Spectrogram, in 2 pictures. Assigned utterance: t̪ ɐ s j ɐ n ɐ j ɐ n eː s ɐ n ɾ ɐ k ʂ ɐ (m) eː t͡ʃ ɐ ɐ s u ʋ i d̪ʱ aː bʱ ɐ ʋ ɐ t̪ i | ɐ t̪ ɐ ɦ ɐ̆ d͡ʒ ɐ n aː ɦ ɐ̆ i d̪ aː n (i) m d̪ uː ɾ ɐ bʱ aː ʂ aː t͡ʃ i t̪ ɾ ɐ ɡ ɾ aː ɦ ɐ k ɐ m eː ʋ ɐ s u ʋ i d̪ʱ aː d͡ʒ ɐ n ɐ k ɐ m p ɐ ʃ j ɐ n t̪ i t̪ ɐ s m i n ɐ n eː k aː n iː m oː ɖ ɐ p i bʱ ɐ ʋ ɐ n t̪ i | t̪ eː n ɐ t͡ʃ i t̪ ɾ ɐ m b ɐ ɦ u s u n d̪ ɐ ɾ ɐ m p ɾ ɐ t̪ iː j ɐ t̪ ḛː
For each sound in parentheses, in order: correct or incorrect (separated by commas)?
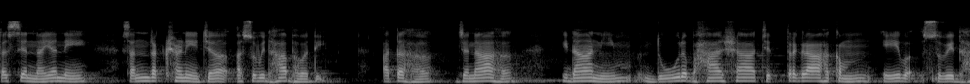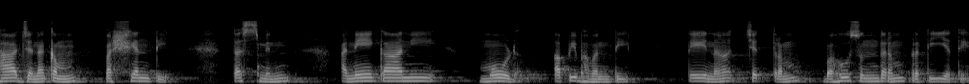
incorrect, incorrect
